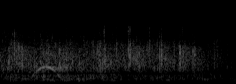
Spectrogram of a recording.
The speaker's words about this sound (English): See that? You clapped.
